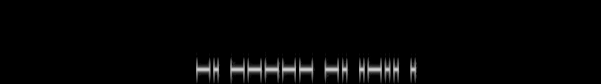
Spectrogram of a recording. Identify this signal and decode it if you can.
Morse code, heard as a keyed tone, about 28 wpm, 700 Hz. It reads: N0NLE
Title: USA Call Signs - 5 Characters - Repeated 3x - 28wpm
